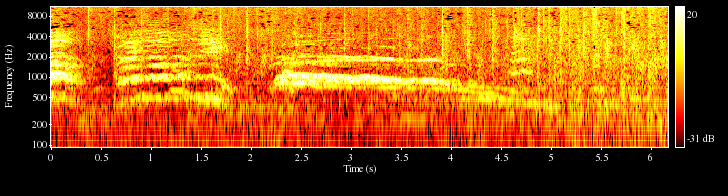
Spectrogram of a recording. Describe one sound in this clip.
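Young girls chant loudly in unison.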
